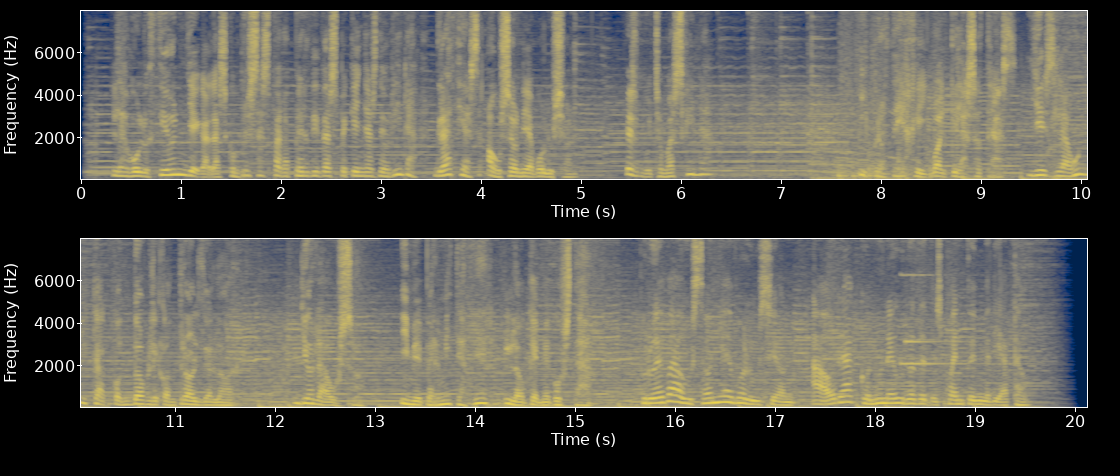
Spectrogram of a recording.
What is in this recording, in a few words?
female spanish femenine comercial; ideasonora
